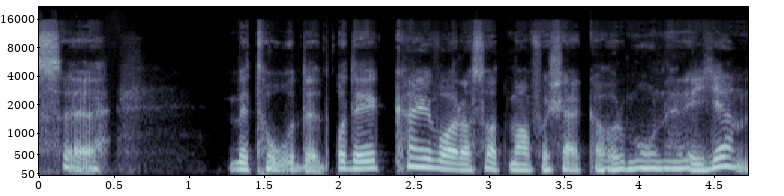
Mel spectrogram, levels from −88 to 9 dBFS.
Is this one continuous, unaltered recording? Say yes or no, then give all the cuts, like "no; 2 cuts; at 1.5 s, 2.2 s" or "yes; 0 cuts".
no; 1 cut; at 1.9 s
